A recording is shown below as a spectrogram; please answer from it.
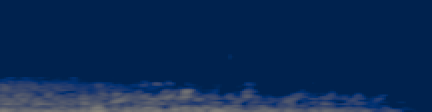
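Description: Bubbling sound effect: a dense run of small bubbles gurgling, fading away toward the end.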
